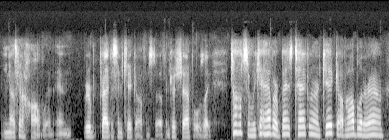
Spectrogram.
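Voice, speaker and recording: Gravelly teenage guy, muffled echoey mic. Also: on the high side, brisk. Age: teenager, high schooler. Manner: crude, joking, rambling. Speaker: high school football player telling stories. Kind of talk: casual anecdote telling among friends.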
